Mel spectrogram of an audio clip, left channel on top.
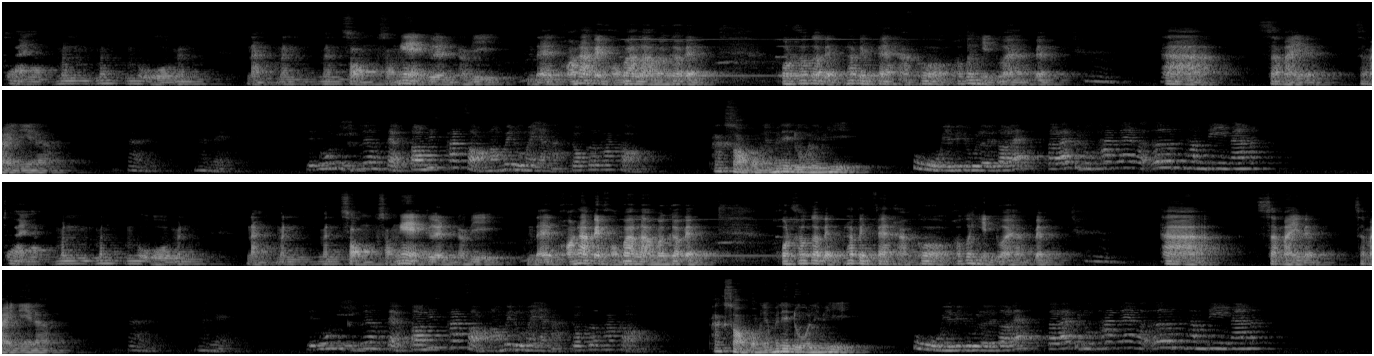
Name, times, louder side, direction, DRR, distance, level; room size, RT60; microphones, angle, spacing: voice 1, 0.0-2.0 2.4-4.9 5.2-7.5 7.8-10.8 11.6-12.1 12.6-13.1 13.5-14.2 20.8-22.2, right 2 dB, 35° right, 3 dB, 0.4 m, -31 dB
sound 1, 4.9-5.1 5.9-9.7, right 1 dB, 75° left, 1.0 m, -43 dB
voice 2, 5.2-5.5 10.8-11.2 11.6-12.1 14.9-15.3 15.6-16.0 16.7-20.1 22.8-26.3, left 1 dB, 30° left, -5 dB, 0.4 m, -39 dB
2.8 x 2.3 x 2.8 m, 0.84 s
head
